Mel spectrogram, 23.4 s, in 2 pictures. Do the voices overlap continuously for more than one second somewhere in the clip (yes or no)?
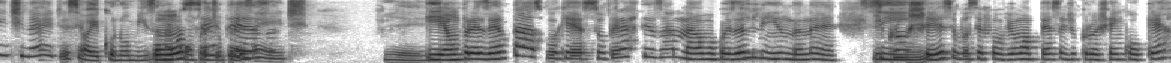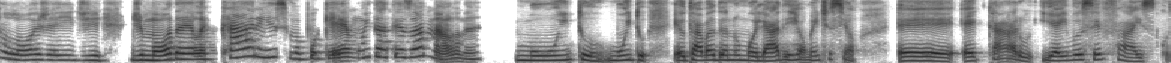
yes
